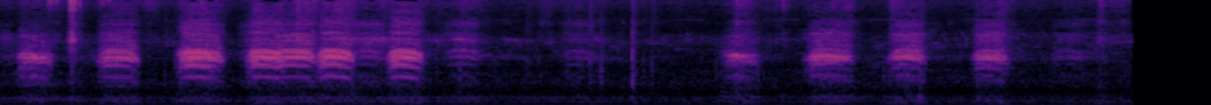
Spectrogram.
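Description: A bird calling in short repeated calls: a run of about seven in the first three seconds, a pause, then four more from about five seconds in. The sound cuts off abruptly near the end.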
